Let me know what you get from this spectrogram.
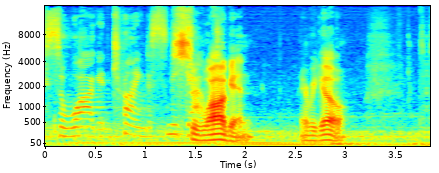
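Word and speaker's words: Sahuagin: Sawagin. There we go. That's how it's pronounced.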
